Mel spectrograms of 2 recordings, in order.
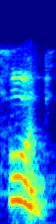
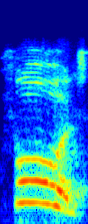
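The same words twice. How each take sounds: First: The vowel in the word is short. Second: The vowel in the word is long. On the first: The speaker calls it wrong. "not food" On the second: The speaker calls it right. "And O"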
